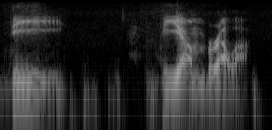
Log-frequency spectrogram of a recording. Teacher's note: we actually use a y sound as a kind of bridge to connect the two words so that they're very closely joined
